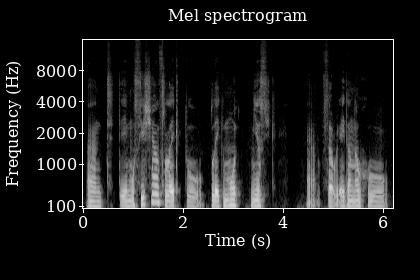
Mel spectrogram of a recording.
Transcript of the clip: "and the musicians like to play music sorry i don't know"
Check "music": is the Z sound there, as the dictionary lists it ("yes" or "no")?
no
